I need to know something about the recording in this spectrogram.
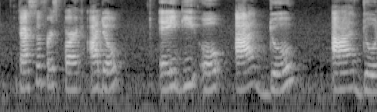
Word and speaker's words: Ado: A-D-O, Ado. Ado, not Ado or Ada. It's Ado. So Ado. You guys address me as Ado because that's what I feel comfortable as.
